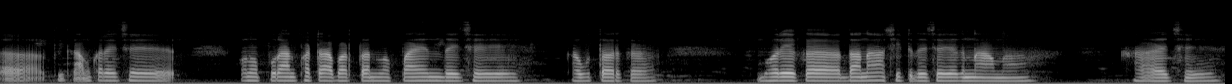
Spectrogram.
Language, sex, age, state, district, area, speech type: Maithili, female, 45-60, Bihar, Araria, rural, spontaneous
